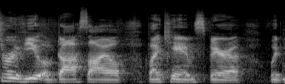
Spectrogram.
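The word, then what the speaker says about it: Szpara: of docile by cam spera would not i think i pronouncing that right cam tweeted a long time ago that the Z was silent and spirit or Sparra I probably will use them interchangeably in this review back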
